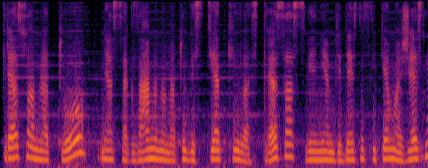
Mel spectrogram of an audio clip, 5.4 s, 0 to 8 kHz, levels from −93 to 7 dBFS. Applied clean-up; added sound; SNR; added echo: neural separator model SepFormer DNS4.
